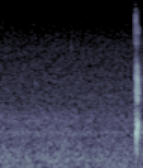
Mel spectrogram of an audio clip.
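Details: A single short, sharp hiccup from a three-day-old newborn who is also snorting, in a quiet room.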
